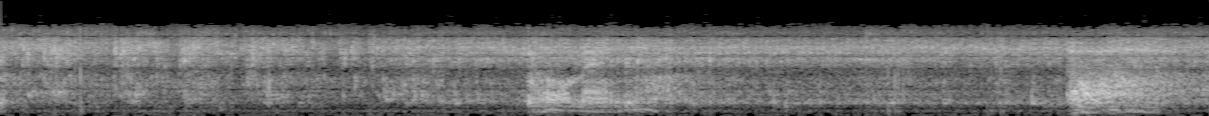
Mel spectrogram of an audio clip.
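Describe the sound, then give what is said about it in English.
Water runs steadily into a drinking glass in a small kitchen, a continuous splashing hiss that swells briefly twice, while a man murmurs a short remark over it. “I better be getting out of here after I get a drink.”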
